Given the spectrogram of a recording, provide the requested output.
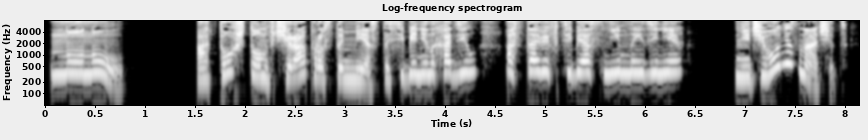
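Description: A woman's voice: sits high, normal speed, darkish tone, no room sound, clean studio sound, voice pushed up, natural voice. A woman voicing a playful, nosy young pregnant friend who teases with pushy questions. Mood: teasing. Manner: teasing, bubbly, pushy questions.

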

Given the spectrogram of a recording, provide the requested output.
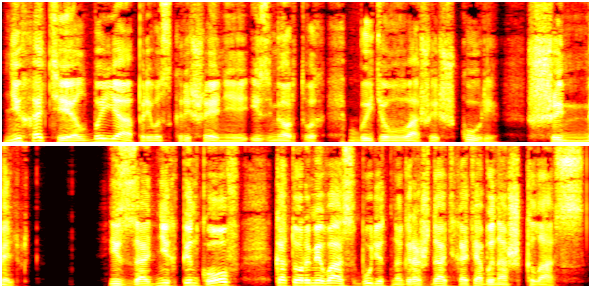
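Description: A man's voice: lowish voice, lively intonation, unhurried, no room sound. Man doing a brash, scornful young man. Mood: mocking. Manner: scornful and theatrical. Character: brash young man mocking his old teacher.

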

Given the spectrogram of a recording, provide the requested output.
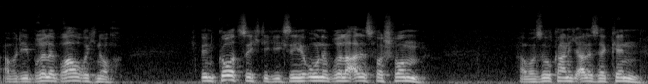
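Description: An actor playing an exhausted young soldier back from the war in a 1940s radio drama, speaking with weary, bitter irony. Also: male voice, a little high, fairly quick, a little mellow, natural voice. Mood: ironic. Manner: bitterly ironic, weary, repetitive address.

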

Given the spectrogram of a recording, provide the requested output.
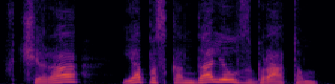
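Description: A woman's voice: fairly low pitch, a little slow, darkish tone, dry recording, studio quality, lightly acted. A woman voicing a cheeky, boastful little boy bear cub, whining and easily muddled, in a storybook reading. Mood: indignant.

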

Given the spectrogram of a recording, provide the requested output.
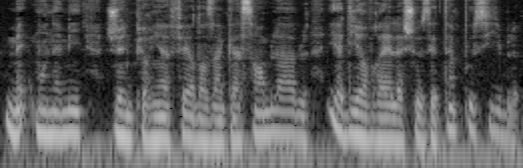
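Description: A man reading aloud voices a calm, patient country doctor who refuses gently but firmly, in a measured way. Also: mid-range voice, husky.

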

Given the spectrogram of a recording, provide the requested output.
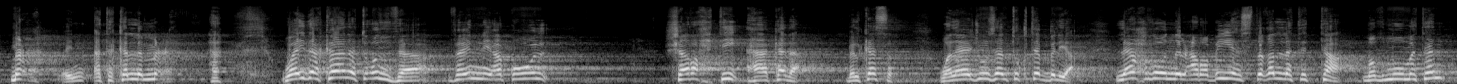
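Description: A man's voice: very high-pitched, a little mellow, roomy sound, big-room sound. A man teaching grammar in a classroom lecture, questioning his students as he explains.

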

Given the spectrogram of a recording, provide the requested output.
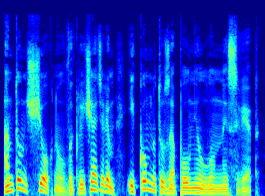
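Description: A man with a low voice narrates an audiobook in a measured, storytelling way. The recording is dry and close, with no room echo at all. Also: huge pitch swings, warm tone. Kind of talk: scripted narration.

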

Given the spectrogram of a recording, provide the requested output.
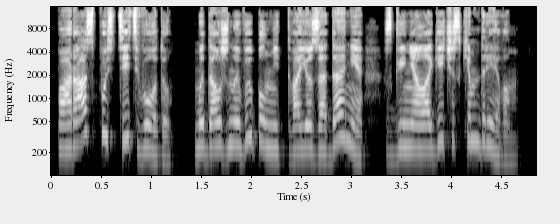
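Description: A woman voicing a harried young mother who scolds briskly, then turns soft and soothing. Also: a little high, expressive, no echo, clean studio sound, natural voice.

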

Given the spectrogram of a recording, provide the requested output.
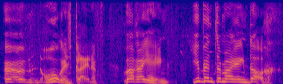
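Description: A man's voice: sing-song, measured pace, sharp tone, heavily acted. A man voicing an absent-minded, wise old fern professor in a children's story. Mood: absorbed. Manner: lower, fussy, professorial.

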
